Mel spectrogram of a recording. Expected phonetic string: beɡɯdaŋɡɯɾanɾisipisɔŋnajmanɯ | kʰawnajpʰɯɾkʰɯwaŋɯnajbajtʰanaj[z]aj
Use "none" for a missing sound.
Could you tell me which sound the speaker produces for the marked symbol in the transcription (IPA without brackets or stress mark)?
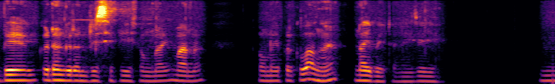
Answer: z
